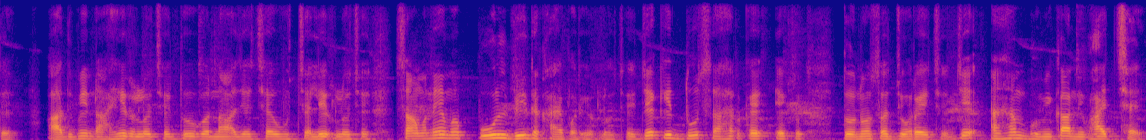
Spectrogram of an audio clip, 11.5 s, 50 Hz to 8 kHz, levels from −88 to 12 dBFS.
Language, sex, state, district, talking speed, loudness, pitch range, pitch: Angika, male, Bihar, Bhagalpur, 205 wpm, -18 LUFS, 135-160 Hz, 140 Hz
